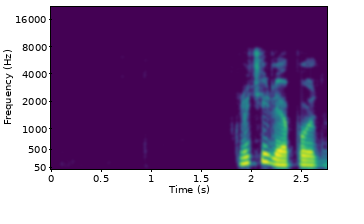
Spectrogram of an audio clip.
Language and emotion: Russian, neutral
